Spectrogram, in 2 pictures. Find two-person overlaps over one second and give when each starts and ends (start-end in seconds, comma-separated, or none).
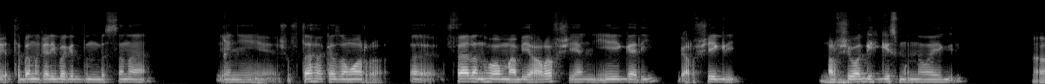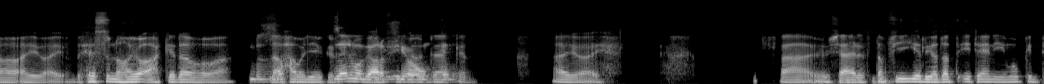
13.1-15.1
